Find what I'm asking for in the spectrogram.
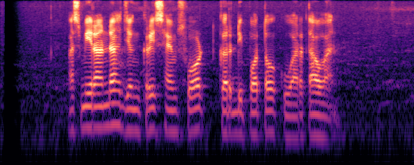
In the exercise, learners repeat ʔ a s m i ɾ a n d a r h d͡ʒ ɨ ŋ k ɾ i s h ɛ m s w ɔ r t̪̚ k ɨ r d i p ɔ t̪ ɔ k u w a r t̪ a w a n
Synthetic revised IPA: ʔ a s m i ɾ a n d a h d͡ʒ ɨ ŋ k ɾ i s h ɛ m s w ɔ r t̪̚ k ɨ r d i p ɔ t̪ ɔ k u w a r t̪ a w a n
